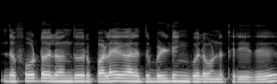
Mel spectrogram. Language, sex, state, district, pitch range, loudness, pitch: Tamil, male, Tamil Nadu, Kanyakumari, 135-145 Hz, -13 LUFS, 140 Hz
